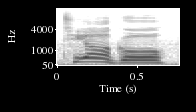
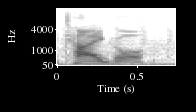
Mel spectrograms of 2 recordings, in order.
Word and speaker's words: Taigo: Not Tiago, definitely Taigo.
